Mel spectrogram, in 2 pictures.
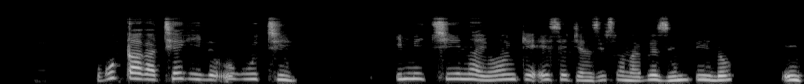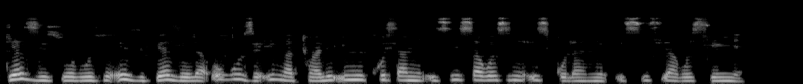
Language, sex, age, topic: North Ndebele, female, 36-49, health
